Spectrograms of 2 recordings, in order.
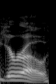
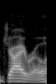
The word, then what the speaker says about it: gyro: Oh, who said euro? Someone said a euro or gyro, however you want to pronounce it.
